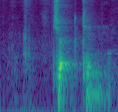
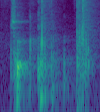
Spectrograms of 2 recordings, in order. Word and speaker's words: Chutkan: All right, so let's look at Trump versus Judge Chutkin. Is that the right pronunciation? You guys will correct me. Chutkin. Chutkan.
